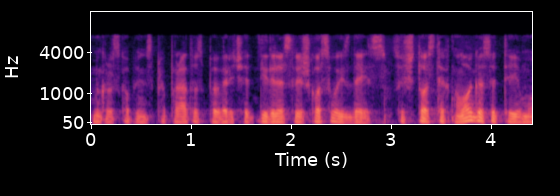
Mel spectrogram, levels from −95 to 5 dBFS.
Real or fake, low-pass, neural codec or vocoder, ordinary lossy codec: real; 7.2 kHz; none; MP3, 64 kbps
